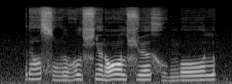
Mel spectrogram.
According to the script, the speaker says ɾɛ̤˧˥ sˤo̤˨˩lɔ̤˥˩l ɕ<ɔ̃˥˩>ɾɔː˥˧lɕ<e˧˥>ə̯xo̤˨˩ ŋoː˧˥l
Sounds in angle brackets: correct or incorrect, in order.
incorrect: ə̃˥˩, incorrect: ø˧˥

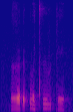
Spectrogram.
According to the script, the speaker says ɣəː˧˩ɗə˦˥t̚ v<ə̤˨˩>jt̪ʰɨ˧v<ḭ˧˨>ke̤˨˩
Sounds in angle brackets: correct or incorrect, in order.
correct, correct

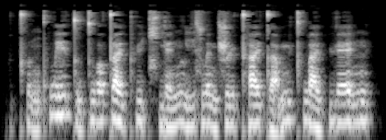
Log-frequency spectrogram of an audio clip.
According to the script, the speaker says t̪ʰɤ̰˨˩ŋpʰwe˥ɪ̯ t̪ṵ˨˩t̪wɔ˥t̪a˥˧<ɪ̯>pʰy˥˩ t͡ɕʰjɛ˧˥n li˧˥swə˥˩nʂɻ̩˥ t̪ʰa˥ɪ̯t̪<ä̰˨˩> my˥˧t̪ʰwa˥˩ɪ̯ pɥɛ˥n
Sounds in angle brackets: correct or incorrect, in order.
correct, correct

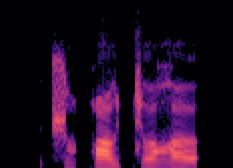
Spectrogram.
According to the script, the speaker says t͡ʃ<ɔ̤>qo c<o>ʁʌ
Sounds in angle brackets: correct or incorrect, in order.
correct, correct

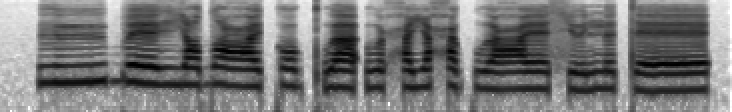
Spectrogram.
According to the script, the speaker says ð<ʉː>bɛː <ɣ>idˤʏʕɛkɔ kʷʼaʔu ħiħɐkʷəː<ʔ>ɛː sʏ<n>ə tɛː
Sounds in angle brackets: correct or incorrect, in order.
correct, correct, incorrect: ʕ, correct

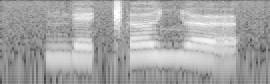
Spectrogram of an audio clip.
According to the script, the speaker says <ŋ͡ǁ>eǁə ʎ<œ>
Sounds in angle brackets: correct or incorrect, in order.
incorrect: ŋ, correct

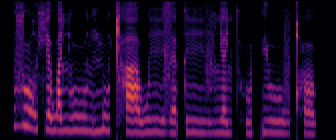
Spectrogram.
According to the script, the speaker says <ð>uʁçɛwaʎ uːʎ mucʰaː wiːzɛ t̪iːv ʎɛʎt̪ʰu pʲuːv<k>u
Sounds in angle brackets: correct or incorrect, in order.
incorrect: z, incorrect: qʰ

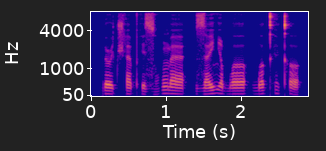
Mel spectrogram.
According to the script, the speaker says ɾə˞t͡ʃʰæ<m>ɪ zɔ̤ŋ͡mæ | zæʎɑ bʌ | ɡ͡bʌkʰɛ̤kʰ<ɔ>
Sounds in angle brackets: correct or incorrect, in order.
incorrect: pʰ, incorrect: ʌ

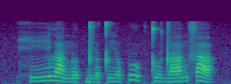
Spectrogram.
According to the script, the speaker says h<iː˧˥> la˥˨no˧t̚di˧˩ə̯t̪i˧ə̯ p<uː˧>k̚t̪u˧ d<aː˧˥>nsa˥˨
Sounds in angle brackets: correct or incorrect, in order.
correct, incorrect: uː˥˨, correct

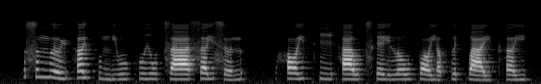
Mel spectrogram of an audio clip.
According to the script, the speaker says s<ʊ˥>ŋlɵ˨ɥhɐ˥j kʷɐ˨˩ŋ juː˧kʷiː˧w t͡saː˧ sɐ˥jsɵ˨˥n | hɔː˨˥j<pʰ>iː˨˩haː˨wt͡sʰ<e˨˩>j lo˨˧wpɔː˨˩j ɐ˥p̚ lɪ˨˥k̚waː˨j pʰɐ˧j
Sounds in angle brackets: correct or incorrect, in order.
correct, incorrect: t̪ʰ, correct

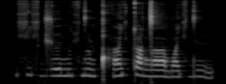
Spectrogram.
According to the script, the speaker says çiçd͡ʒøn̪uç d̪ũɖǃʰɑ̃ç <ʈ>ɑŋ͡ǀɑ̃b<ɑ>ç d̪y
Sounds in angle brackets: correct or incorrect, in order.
correct, incorrect: ɑ̃

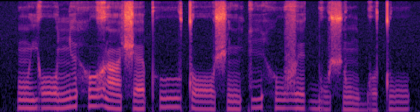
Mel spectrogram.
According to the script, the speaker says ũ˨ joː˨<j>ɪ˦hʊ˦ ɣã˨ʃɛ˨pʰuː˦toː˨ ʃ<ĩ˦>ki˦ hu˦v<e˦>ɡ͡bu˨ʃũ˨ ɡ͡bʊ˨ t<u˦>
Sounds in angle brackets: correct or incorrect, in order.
incorrect: ɲ, incorrect: ĩ˨, correct, correct

